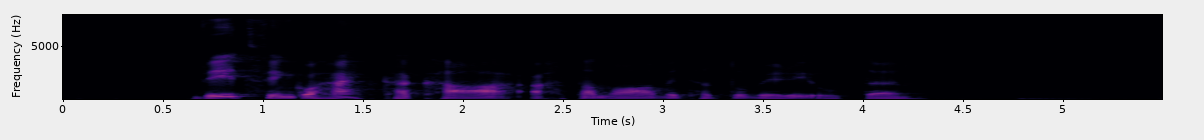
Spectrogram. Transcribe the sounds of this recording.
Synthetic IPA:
vit̪fɪŋkʊɦajht̪kʰakʰaːa̰ht̪anaːvit̪hœt̪ːʊvɛːɾɪ̰ʔṵːt̪ɛ

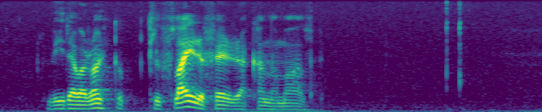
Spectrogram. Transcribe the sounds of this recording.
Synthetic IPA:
ʋiːd̪ɑʋɑːɹɔnt̪ʊp̚t̪ʰɪl̩flæɪɾəfeːɹəɾɑːkʰɑnɑmɑːl

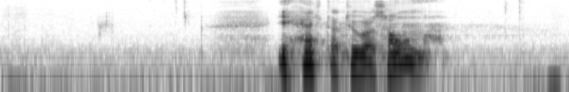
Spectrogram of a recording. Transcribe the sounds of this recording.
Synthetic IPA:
jɛhɛl̥t̪aðt̪ʰʏɣaɾasaːwna

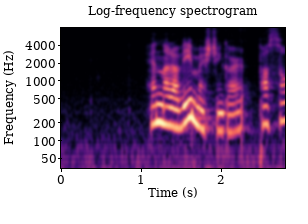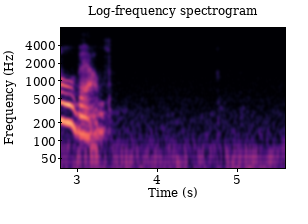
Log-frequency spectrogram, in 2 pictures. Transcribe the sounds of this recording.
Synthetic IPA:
hɛnaɾaʋiːmɛɹcɪŋkaɹpʰasaɔʋɛ̰ːl

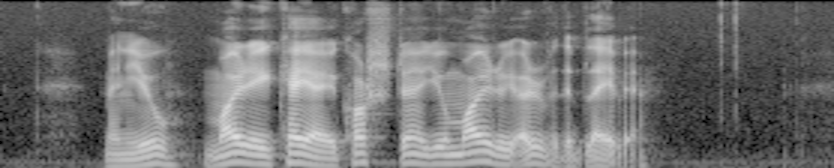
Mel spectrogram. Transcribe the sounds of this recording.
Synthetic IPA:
mɛnjuːmɑɪɹkʰeɪæiːkʰɔʃtəjuːmɑɪɹʉʔœ̰ɹʋəd̪əblḛɪʋḛː

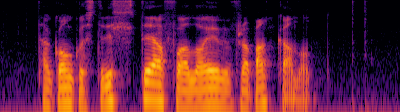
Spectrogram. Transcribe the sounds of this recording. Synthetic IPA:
θʰakowŋkʏst̪ɾɪl̥t̪ɪaðfɔalœjvɪfɾawpaŋ̥ka̰nʊ̰n

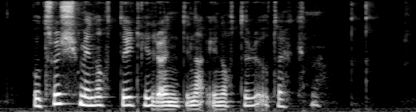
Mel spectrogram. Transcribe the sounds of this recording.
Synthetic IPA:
b̥oːt̪ʰɾʉʃmeːnɔt̪əʈʰɪlɾœʏnt̪ɪnɑ̰ʔḭnɔt̪ʰʉɹo̰ːt̪ʰœknə

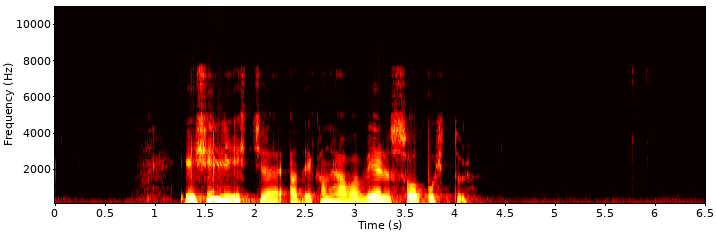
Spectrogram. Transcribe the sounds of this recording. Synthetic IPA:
eːɡɕɪljəɪt͡ʃːəæt̪eːɡkʰanɦæːʋaʋeːɹəsɔːbʊht̪ʊ̰ɹ

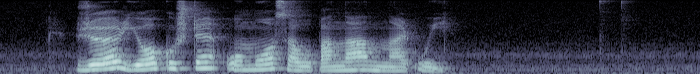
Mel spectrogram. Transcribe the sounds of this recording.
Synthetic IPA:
ɹøːɹjoːkʊʃʈəʔoːmoːsɑʊbɑnɑːnn̩æːɹʊʏ

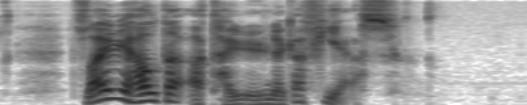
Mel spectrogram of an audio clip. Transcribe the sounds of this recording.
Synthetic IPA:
flajɹɪɦalt̪aʔa̰t̪ʰːajɹɛɹnɛkafjɛ̰ːs

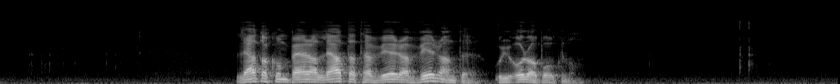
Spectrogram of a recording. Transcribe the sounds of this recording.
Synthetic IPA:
læːt̪ɔhkʊnbæːɾalæːt̪at̪ʰaːʋeːɾaʋeːɾant̪əʊjoːɹabowkɪnʊ̰n

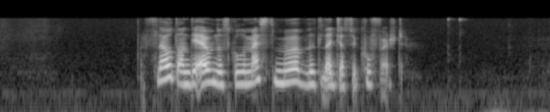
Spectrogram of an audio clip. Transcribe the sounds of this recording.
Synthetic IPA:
flaʊt̪ɑnd̪iːʔæʉnəskʉləmɛst̪møːblət̪lʔɛd͡ʒɑsʉkʰʊfə̰ʈ

